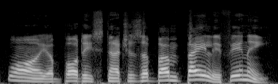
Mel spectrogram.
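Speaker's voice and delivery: hearty joke. A narrator's reading. Faber jokes, group laughing.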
